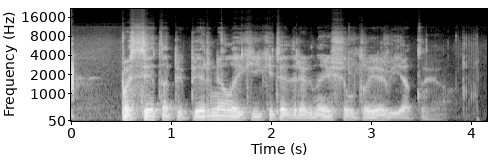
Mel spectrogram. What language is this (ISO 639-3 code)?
lit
